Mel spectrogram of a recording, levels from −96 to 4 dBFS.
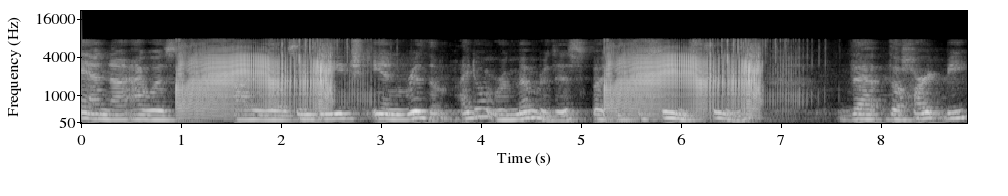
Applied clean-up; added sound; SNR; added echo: none; Fart; -1 dB; reverberation time 0.3 s.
